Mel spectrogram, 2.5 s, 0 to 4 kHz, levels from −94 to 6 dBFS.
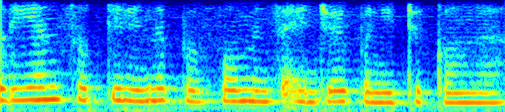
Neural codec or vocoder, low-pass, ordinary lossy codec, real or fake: codec, 16 kHz, 0.4 kbps, LongCat-Audio-Codec; 3.6 kHz; Opus, 24 kbps; fake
